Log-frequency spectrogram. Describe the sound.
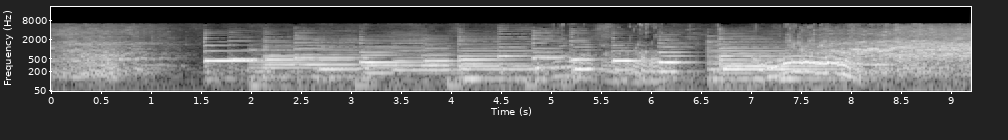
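Willie Rushton gargles a melody, the wet bubbling throat sound carrying a clear tune of sustained notes that rise and fall for several seconds, fairly loud, with no one talking over it.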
